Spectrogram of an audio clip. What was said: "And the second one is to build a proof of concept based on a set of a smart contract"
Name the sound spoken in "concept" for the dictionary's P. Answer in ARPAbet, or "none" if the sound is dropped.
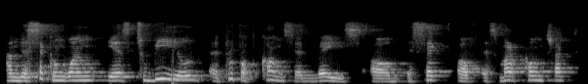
none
